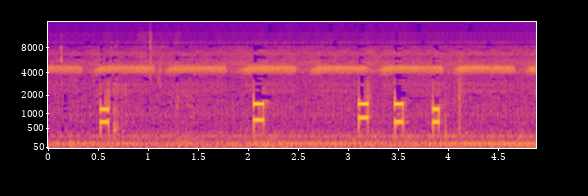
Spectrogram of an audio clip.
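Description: A phone number is keyed in as five short touch-tone beeps at uneven intervals, sounding over a steady high-pitched whine and a low background hum.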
